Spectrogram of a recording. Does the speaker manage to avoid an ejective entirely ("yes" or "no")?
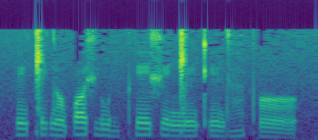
no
